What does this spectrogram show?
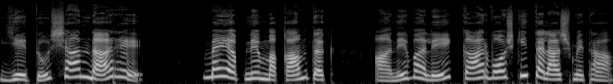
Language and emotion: Urdu, happy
